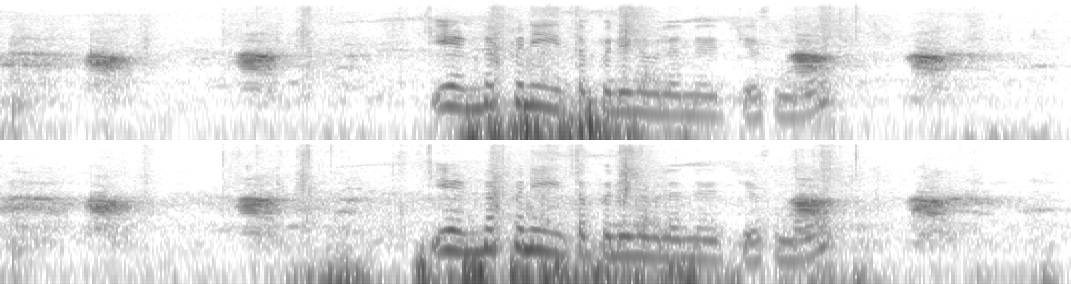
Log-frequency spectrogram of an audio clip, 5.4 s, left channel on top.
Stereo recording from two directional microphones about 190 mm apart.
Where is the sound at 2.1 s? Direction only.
45° right (ahead or behind).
